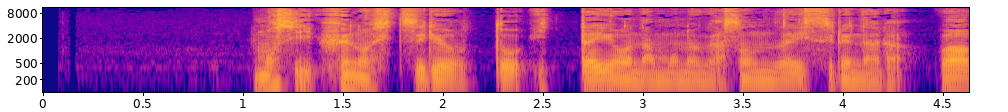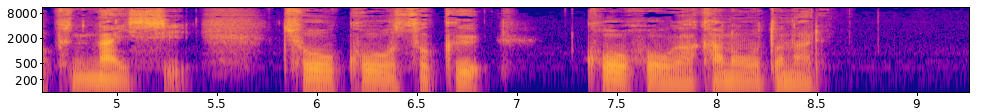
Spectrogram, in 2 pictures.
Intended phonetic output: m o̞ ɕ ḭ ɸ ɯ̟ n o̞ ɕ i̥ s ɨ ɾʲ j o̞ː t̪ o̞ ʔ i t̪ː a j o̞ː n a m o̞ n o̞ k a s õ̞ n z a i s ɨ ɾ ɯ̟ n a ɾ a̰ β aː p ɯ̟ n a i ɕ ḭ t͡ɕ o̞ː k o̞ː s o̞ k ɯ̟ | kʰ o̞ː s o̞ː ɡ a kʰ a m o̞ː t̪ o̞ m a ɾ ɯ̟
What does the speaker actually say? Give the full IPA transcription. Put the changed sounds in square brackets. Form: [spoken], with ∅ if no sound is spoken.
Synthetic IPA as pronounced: m o̞ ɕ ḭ ɸ ɯ̟ n o̞ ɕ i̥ [t͡s] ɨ ɾʲ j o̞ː t̪ o̞ ʔ i t̪ː a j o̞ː n a m o̞ n o̞ [ɡ] a s õ̞ n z a i s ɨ ɾ ɯ̟ n a ɾ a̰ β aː p ɯ̟ n a i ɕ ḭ t͡ɕ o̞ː k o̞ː s o̞ k ɯ̟ | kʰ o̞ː [h] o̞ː ɡ a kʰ a [n] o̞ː t̪ o̞ [n] a ɾ ɯ̟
